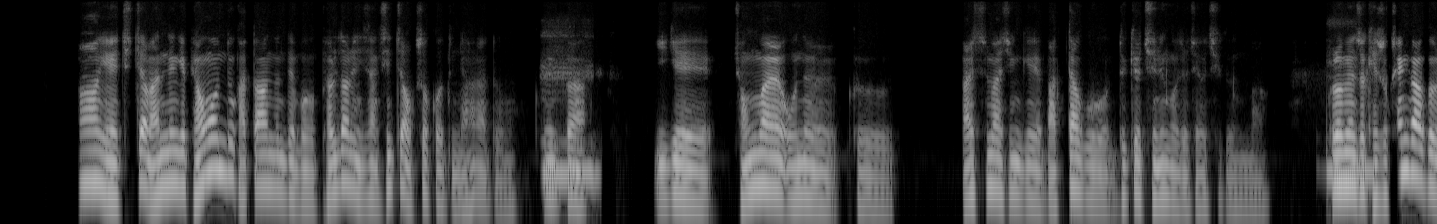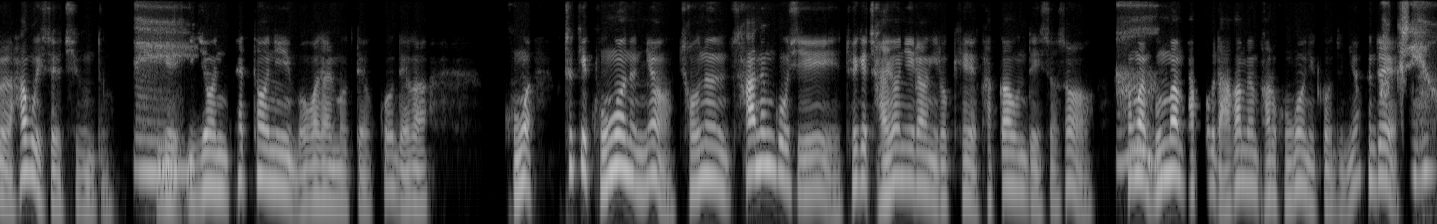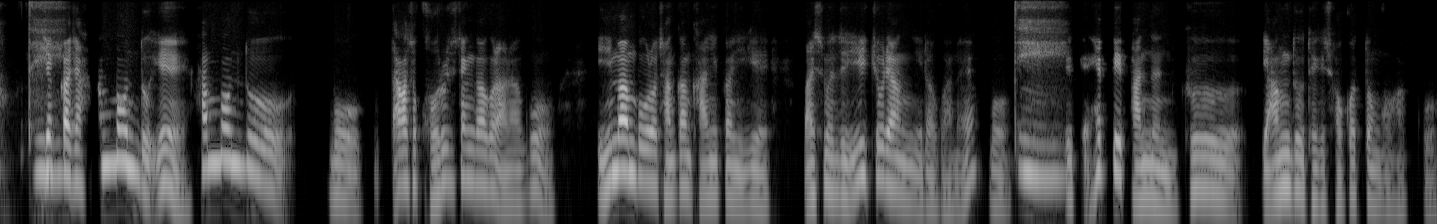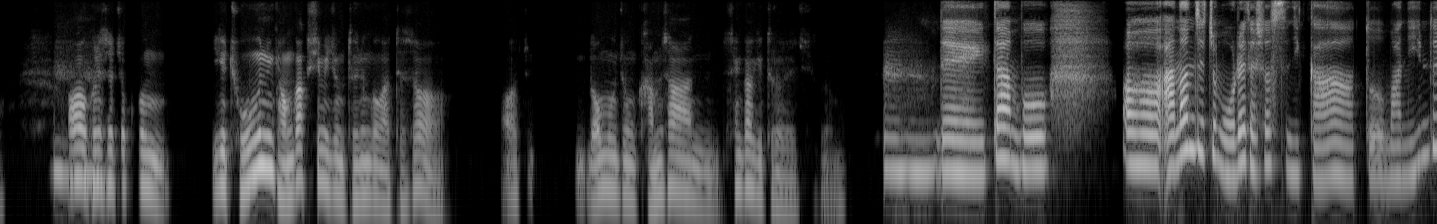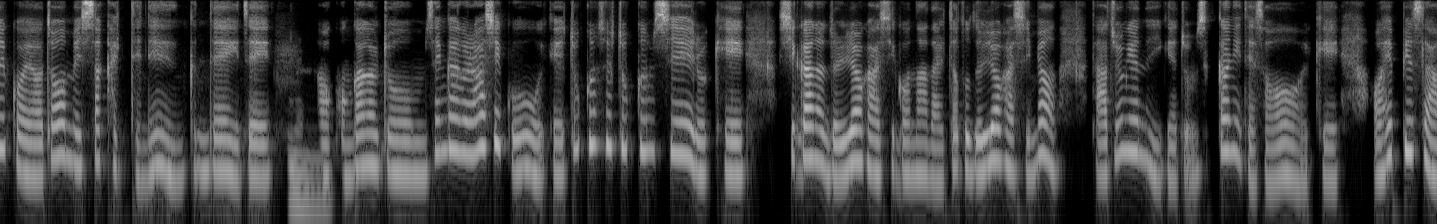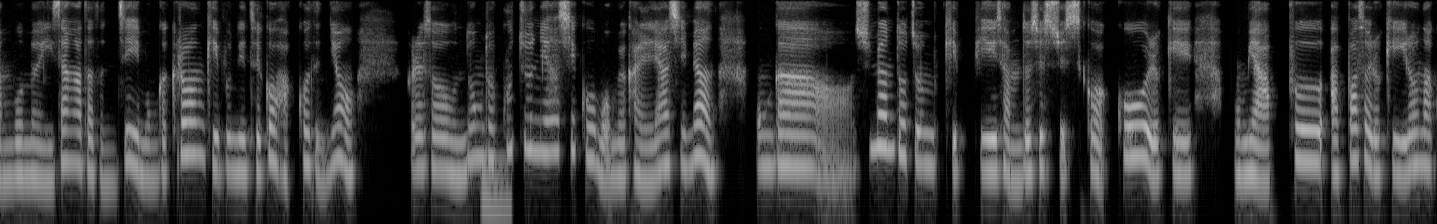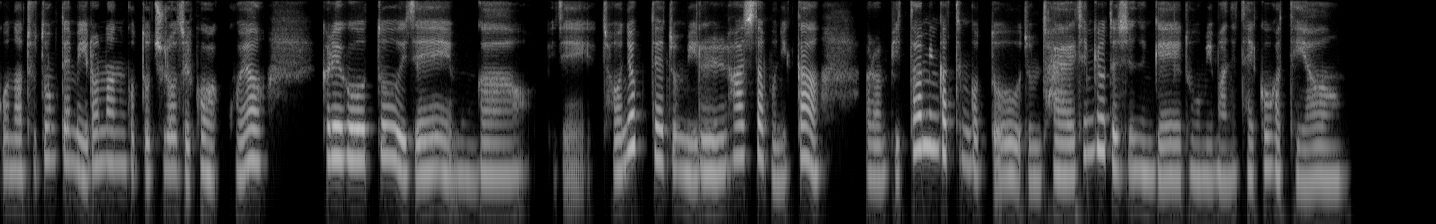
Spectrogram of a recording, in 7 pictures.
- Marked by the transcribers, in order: none
- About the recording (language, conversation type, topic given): Korean, advice, 충분히 잤는데도 아침에 계속 무기력할 때 어떻게 하면 더 활기차게 일어날 수 있나요?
